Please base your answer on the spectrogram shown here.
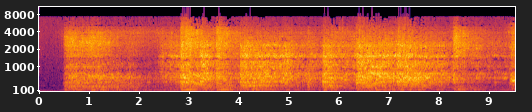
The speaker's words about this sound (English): You are throwing the grenade at the cave? Sure.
